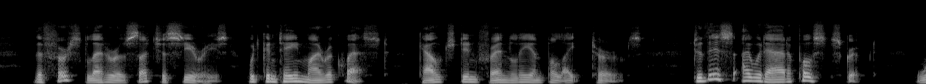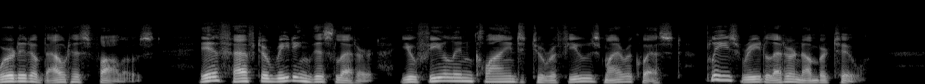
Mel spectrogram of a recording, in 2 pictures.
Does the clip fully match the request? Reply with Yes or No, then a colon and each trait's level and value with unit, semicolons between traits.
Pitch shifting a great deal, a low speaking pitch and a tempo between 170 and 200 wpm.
No: wide, 6.3 semitones; low, 115 Hz; average, 145 wpm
